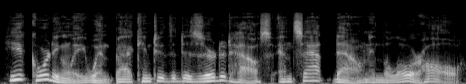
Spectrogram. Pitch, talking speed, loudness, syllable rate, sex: 120 Hz, 195 wpm, -18 LUFS, 5.0 syllables/s, male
